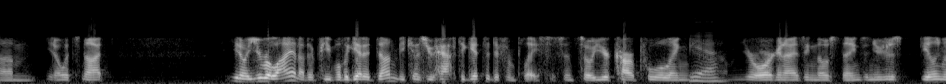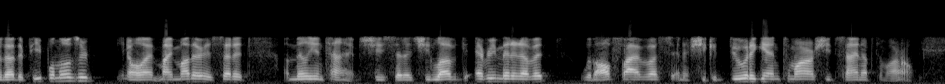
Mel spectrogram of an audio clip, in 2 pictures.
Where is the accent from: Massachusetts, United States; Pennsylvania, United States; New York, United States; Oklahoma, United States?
Massachusetts, United States; Boston; I know, again, when we were growing up in Boston, it's different because you didn't travel more than 20 minutes to play a game.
